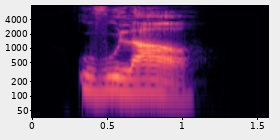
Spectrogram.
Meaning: uvular
- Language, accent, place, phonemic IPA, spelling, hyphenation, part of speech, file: German, Germany, Berlin, /uvuˈlaːɐ̯/, uvular, uvu‧lar, adjective, De-uvular.ogg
